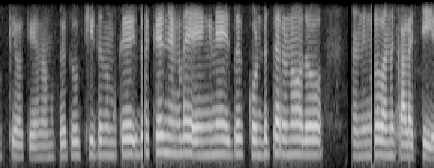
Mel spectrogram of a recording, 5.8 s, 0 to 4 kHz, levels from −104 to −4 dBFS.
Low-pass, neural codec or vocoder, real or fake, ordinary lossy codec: 3.6 kHz; none; real; AAC, 32 kbps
